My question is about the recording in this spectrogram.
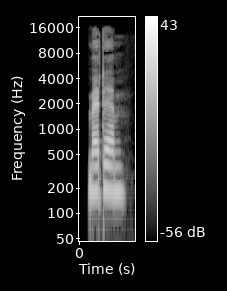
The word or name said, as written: madame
